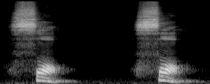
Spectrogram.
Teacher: زبان کی نوک نیچے والے دانتوں کے سرے سے لگا کر موٹی آواز کے ساتھ ہم پڑھتے ہیں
